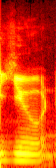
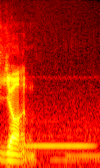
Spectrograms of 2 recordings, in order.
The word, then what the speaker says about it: Yun: I keep pronouncing her name too close to Yoon. It's Yun. Yun.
